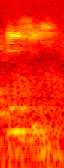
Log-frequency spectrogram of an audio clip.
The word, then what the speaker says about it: Isis: que se pronuncia Isis, en dos, se reparte en dos sílabas. Y que el la S, es como un silbo dulce y apacible.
